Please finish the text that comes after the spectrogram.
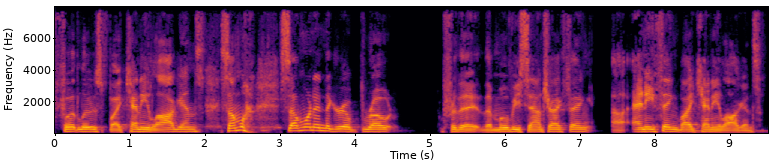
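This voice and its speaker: A man hosting a podcast, reading out a track list in a plain, steady way with many fillers. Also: medium pitch, a little slow, no echo. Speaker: podcast host.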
